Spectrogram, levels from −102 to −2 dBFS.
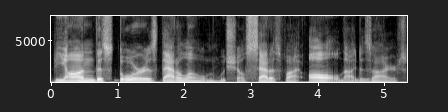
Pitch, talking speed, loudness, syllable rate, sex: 110 Hz, 135 wpm, -18 LUFS, 3.6 syllables/s, male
